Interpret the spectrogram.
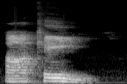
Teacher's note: It's arcane, 2 syllables, arcane, stress is on the second syllable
